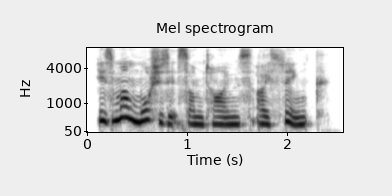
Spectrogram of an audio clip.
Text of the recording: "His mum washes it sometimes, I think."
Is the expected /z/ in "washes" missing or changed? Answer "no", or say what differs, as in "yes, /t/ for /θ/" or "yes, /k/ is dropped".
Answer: no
